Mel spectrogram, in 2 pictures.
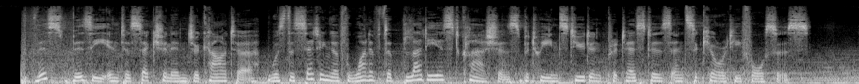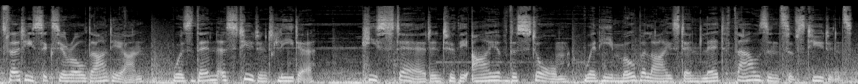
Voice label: Asian English Documentary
